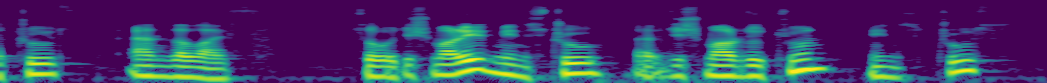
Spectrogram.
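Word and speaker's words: ճշմարիտ: Here we have Yesyem Jishmarid Vortadunga, which translates to I am the true vine. This word is pronounced Jishmarid. Jishmarid. So this letter in Western Armenian gives a combination sound of D and J.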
